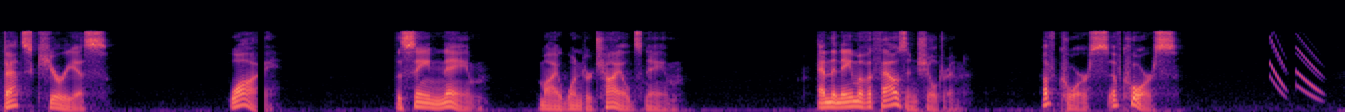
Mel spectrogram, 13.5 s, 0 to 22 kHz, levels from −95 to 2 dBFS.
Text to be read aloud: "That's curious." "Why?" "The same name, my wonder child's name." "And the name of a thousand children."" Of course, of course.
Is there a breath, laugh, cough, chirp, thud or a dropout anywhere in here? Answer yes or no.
yes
